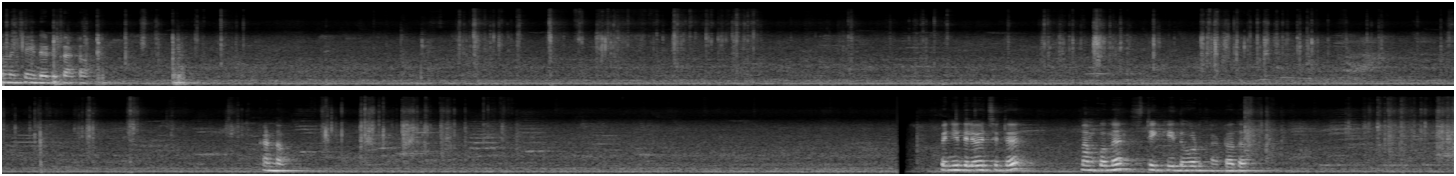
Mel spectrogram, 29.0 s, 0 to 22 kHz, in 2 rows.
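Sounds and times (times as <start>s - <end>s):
paper crinkling: 0.0s - 2.7s, 4.0s - 19.7s, 26.9s - 29.0s
steady low hum: 0.0s - 29.0s.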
